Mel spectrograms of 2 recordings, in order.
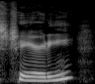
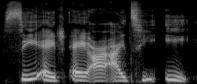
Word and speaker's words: Charite: So first, my name is Charite, Charite. I don't spell it with the Y, it's an E.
